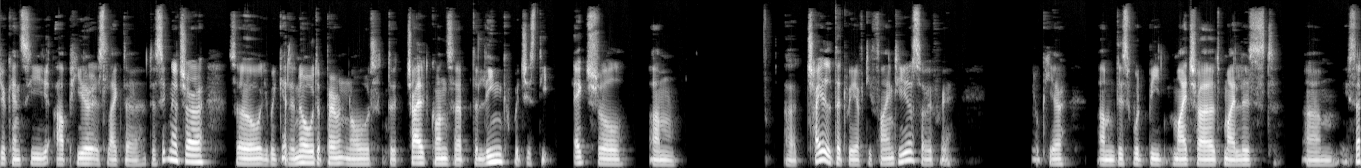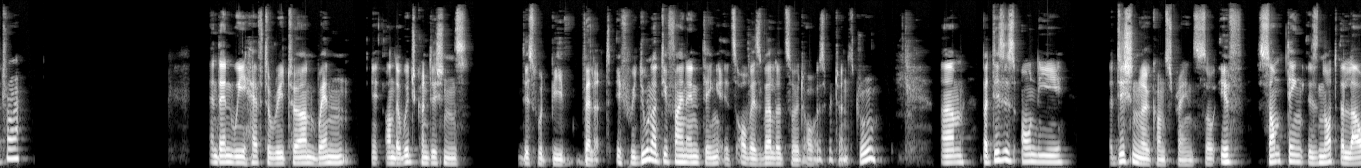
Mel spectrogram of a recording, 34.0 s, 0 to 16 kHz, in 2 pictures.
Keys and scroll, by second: 25.1 BackSpace.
